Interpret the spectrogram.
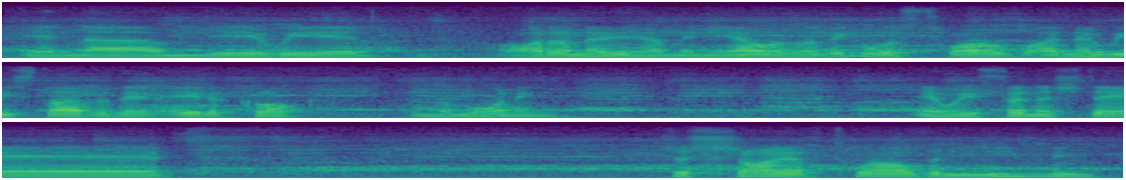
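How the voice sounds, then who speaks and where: A man's voice: mid-range voice, steady tone, moderate pace, pauses often, background noise. A man with a New Zealand accent, a wood carver chatting casually with live stream viewers in a laid-back, chuckling, slangy way. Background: background music.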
